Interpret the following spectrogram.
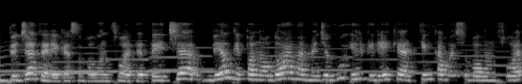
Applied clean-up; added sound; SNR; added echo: none; Wind + Wind instrument, woodwind instrument; 15 dB; none.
